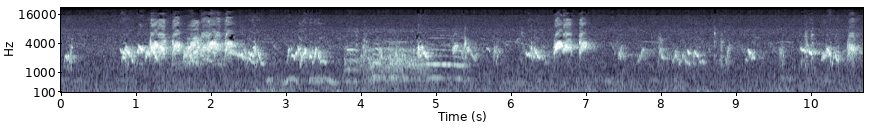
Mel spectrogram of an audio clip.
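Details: Red-whiskered bulbuls in a decoy-trapping setting, their song played to excite birds: dense, rapid bright chirps and warbles with few pauses, and a brief harsh rasp partway through.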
